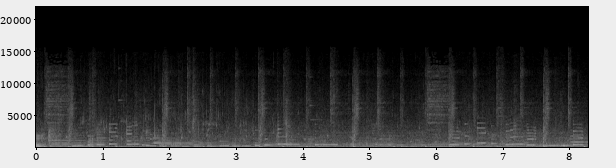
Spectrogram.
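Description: Background music: a melody of short stepped notes over a sustained bass and a steady beat.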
